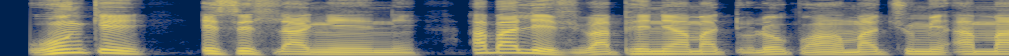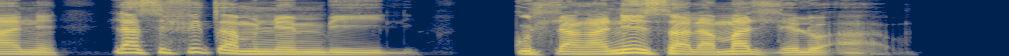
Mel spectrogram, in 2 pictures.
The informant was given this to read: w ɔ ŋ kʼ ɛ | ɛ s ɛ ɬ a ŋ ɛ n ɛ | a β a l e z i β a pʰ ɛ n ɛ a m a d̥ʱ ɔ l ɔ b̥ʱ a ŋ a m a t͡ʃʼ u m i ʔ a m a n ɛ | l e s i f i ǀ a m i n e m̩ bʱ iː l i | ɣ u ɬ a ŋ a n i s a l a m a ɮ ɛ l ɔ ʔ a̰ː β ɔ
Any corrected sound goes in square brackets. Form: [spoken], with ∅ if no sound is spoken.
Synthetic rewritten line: w ɔ ŋ kʼ ɛ | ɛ s ɛ ɬ a ŋ ɛ n ɛ | a β a l e [v] i β a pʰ ɛ n ɛ a m a d̥ʱ ɔ l ɔ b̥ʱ a ŋ a m a t͡ʃʼ u m i ʔ a m a n ɛ | l [a] s i f i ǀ a m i n e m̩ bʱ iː l i | ɣ u ɬ a ŋ a n i s a l a m a ɮ ɛ l ɔ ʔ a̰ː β ɔ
